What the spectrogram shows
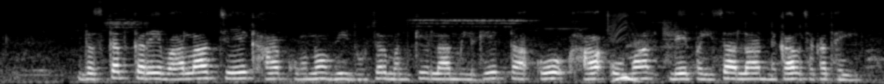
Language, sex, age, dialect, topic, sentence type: Chhattisgarhi, male, 56-60, Western/Budati/Khatahi, banking, statement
